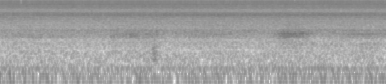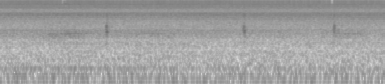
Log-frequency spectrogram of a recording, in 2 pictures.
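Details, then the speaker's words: High-tension power lines in very humid air with no active rain: a constant rain-like hiss with a faint low hum and occasional crackles; corona discharge. "you can really hear the power in this the air with all the rain and moisture it sounds like rain but it's actually just the power coming off the wires"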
